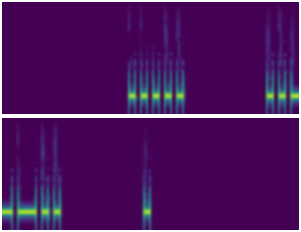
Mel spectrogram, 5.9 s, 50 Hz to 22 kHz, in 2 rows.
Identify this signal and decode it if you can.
Morse code, heard as a keyed tone, about 20 wpm, spaced as for 8 wpm, 700 Hz. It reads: 5?E
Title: 218 Lesson 35e - Number 0 - Three Characters 20wpm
